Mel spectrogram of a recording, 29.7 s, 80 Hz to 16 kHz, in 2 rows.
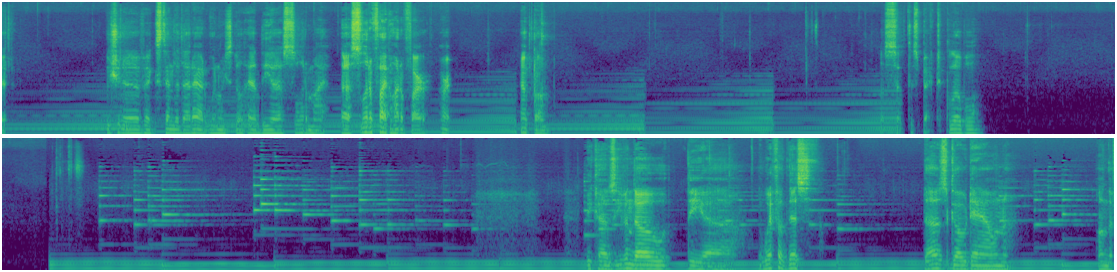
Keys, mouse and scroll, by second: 1.1 KP_1, 1.4 KP_3, 2.2 KP_1, 4.1 middle click, 7.0 Tab, 8.5 l, 11.4 ,, 13.6 KP_3, 13.9 KP_1, 15.6 alt+z, 16.6-25.3 drag, 25.6 shift+middle click.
